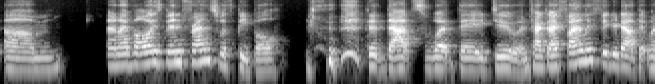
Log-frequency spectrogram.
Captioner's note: chuckles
